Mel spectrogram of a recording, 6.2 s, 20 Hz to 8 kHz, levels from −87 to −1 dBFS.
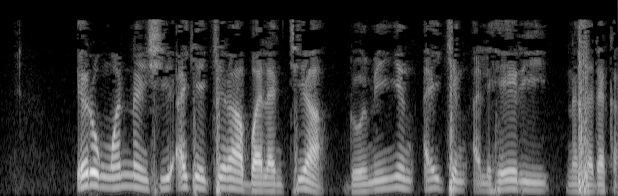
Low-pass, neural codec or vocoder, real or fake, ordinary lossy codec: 7.2 kHz; none; real; MP3, 24 kbps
